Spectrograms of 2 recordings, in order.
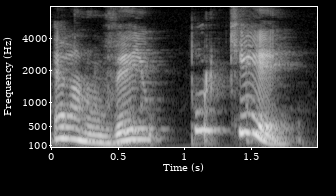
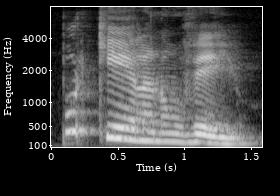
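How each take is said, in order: First: Slow question with a strong, higher "por quê" at the end; strong final por quê. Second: "Por que" said lightly at the start, no special push; gentle, unstressed "Por que" opening the question; mild por que. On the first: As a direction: land hard on "por quê" as the question's punch. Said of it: "ele tem uma entonação de voz diferente". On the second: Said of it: "a forma com que eu falo o porquê, ela é mais branda". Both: Shown as a demonstration.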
